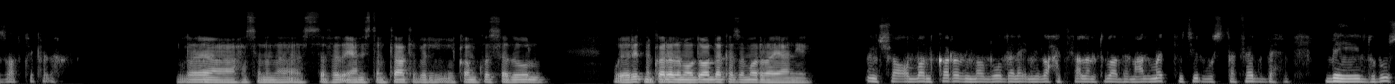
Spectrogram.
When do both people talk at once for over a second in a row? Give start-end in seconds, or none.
none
